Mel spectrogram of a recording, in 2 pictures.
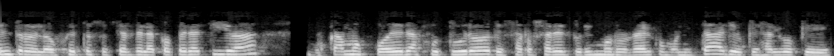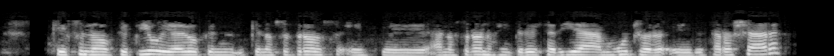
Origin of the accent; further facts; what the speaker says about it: Ingeniero Jacobacci, Río Negro, Argentina; tengo 35 años, soy nacida y criada acá en Ingeniero Jacobacci.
